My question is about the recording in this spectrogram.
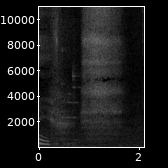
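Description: A woman's voiced 'mm' trailing off, then one breathy exhale of about a second through pain.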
